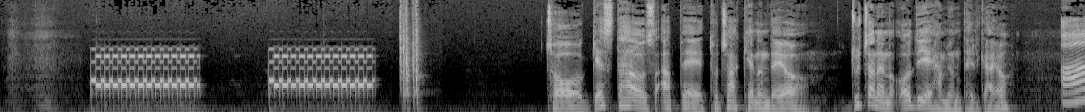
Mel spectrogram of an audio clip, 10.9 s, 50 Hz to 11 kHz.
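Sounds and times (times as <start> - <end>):
telephone with trilling electronic ring: 0.9 - 2.1, 2.7 - 3.8
speech: 5.5 - 10.8.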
